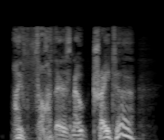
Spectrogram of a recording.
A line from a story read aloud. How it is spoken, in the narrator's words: he said hoarsely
